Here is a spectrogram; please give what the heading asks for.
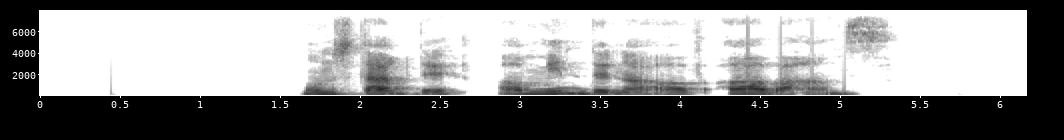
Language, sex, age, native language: Icelandic, female, 60-69, Swedish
